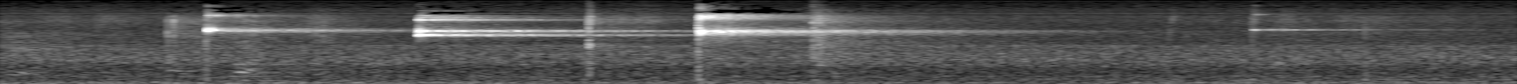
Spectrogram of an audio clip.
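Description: Sneakers squeak sharply on a sports floor.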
